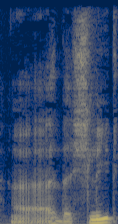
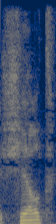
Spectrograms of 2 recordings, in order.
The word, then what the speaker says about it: Scheldt: I pronounced the name of the game wrong last time. I called it the Scheldt Campaign. It's actually the Scheldt Campaign. I guess Scheldt sounds more cool in German.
